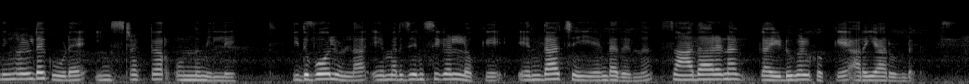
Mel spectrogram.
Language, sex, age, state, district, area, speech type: Malayalam, female, 18-30, Kerala, Kollam, rural, read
